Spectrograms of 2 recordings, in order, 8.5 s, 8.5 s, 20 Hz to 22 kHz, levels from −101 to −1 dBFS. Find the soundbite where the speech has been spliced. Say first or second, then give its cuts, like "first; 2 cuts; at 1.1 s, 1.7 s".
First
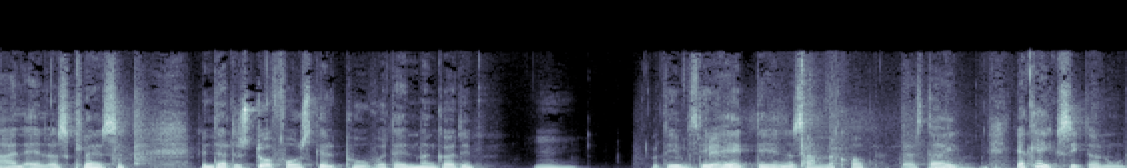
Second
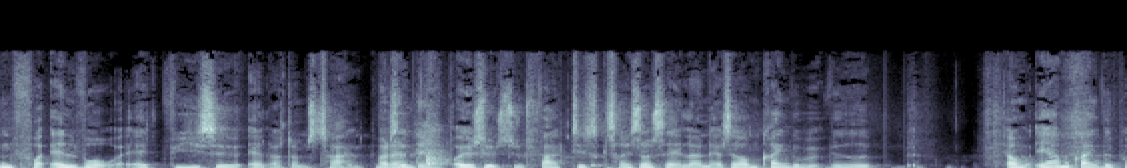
second; 2 cuts; at 3.4 s, 4.5 s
